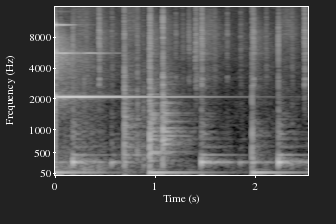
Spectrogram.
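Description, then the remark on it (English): A bell rings out several times in an uneven rhythm, each bright, clear strike sustaining a lingering tone over a low, deep hum. No one speaks. “Repeat after the bell.”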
